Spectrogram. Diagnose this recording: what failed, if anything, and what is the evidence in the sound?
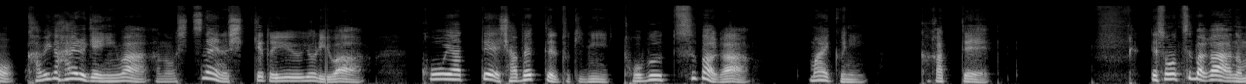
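A brief, hard-edged drop to silence, about 16 ms long, cuts into the speech at 3.25 s. This is a gap between stream segments at the playback stage: the time stamps of two adjoining 4-second segments leave a hole, which the player fills with silence, adding time without losing audio.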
